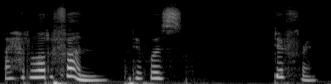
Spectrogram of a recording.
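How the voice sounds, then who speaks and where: A woman voicing a gentle, earnest teenage boy with an eager, expressive manner in a fan fiction audiobook. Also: sits high, moderate pace, no room sound, studio quality, pitched above the performer's own voice. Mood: soft, curious. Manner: soft-hearted, eager, expressive.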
